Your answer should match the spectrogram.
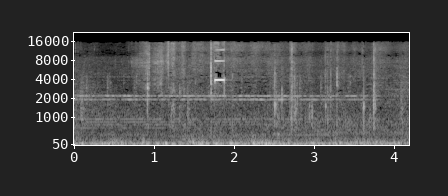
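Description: A single short, high electronic beep about halfway through from the RG101Pro drone's remote-control transmitter, as the geomagnetic (compass) calibration is started. Underneath runs a low wind rumble on the microphone and a faint steady high tone.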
